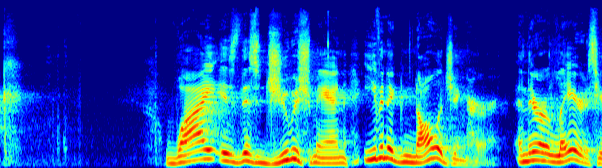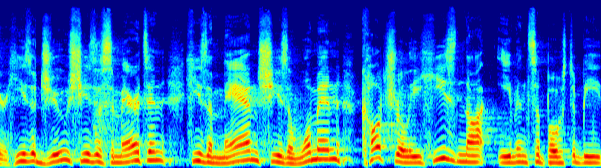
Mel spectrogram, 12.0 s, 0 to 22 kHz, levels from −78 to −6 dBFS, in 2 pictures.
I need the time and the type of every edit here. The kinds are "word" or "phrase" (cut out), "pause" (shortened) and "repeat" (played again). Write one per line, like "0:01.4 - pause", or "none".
0:05.1 - pause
